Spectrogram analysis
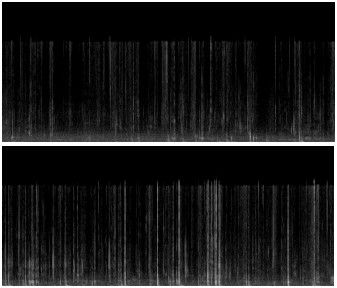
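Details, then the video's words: Slim the Siberian Husky working a bone from full to zero: soft, sparse clicks at first, building after the midpoint into frequent sharp crunches and cracks of teeth against bone. "My Husky Tear This Bone Down To Nothing!"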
